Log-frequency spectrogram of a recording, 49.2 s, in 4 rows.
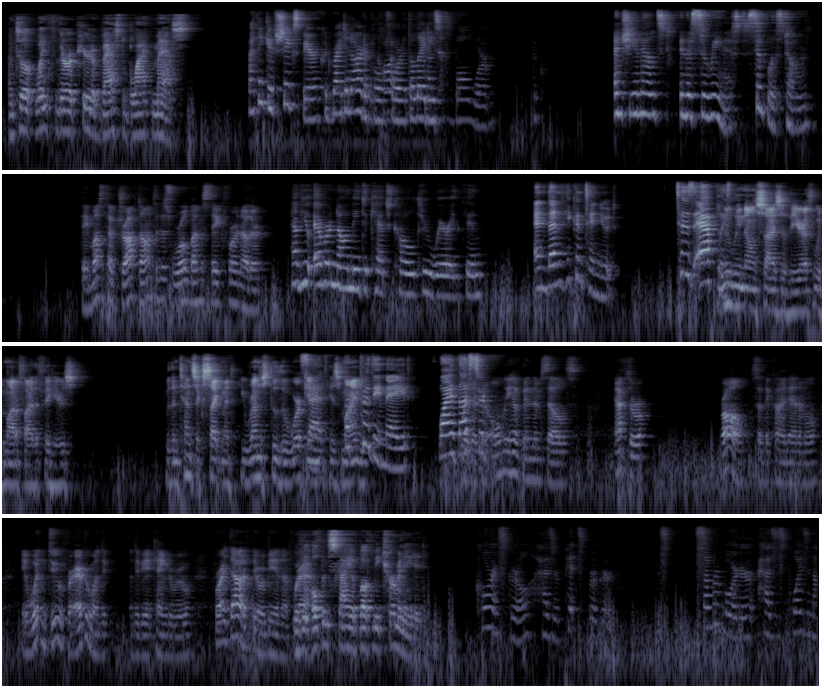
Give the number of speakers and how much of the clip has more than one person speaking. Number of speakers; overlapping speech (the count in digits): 8, about 7%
